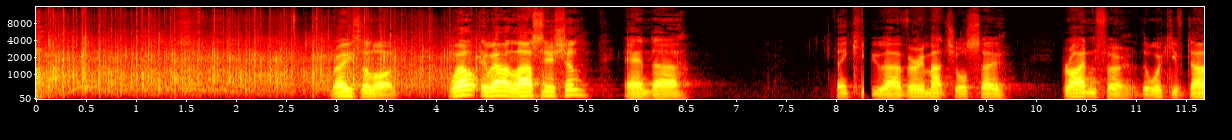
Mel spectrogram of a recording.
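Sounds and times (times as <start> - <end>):
audience clapping: 0.0 - 5.3
speech: 3.0 - 6.6, 8.0 - 11.6.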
